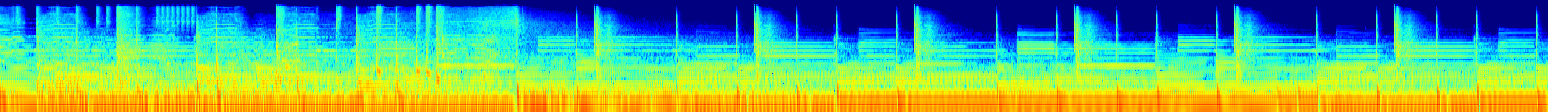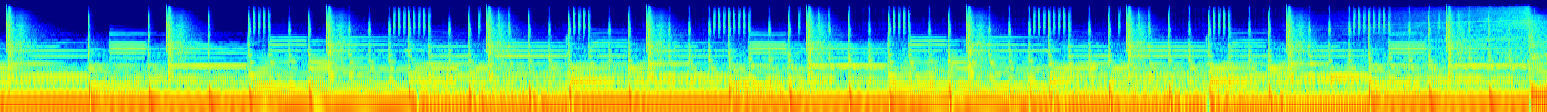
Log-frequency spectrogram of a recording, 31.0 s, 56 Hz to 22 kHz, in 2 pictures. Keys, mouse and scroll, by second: 2.4 Tab, 2.8-3.4 scroll down 3, 3.4 z, 3.8-4.4 alt+drag, 4.4-5.1 scroll down 2, 5.1 click, 5.3-6.1 alt+drag, 6.1-6.4 alt+middle drag, 6.4-7.0 scroll up 3, 7.0 click, 7.4-11.2 alt+drag, 11.6-16.4 alt+drag, 17.6-18.2 alt+drag, 18.2-19.2 alt+middle drag, 19.2 click, 19.5-20.5 alt+drag, 20.7 alt+click, 21.5 s, 23.7-25.0 alt+drag, 25.4 click, 26.1 g, 28.6 click, 28.8-29.2 scroll down 1, 29.2 alt+click, 29.7 scroll down 1, 30.0-30.8 alt+drag.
